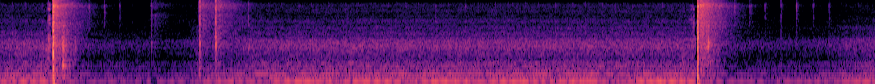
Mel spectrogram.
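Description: High-voltage arc cracking across a screwdriver-tip spark gap fed by a Ruhmkorff induction coil and microwave-oven transformer: three sharp snaps, one just after the start, one about a second in, and a much louder arc near the end. A steady electrical buzz from the running coil sits underneath.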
